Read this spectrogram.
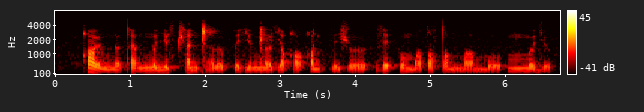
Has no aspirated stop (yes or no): no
